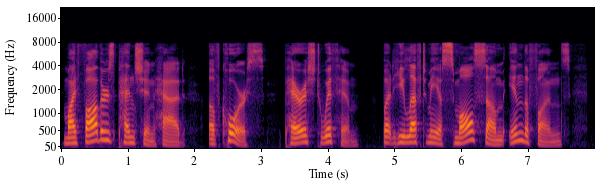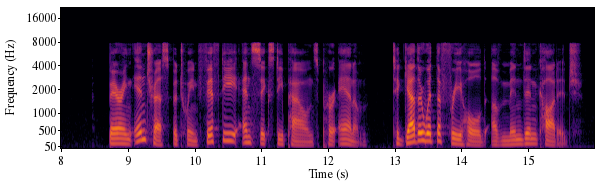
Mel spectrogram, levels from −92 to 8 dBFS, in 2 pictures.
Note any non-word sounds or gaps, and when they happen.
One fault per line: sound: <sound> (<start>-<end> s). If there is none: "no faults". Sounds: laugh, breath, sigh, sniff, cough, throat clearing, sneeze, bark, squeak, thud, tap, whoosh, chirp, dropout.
no faults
